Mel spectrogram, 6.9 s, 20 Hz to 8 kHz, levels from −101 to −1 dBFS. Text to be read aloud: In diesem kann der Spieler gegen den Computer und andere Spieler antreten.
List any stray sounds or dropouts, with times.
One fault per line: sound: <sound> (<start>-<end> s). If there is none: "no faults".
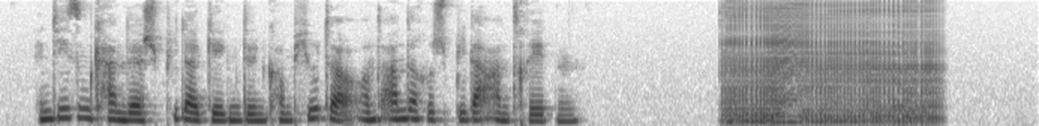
sound: squeak (4.8-6.3 s)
